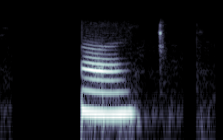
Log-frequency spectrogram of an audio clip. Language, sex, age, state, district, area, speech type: Santali, female, 30-45, Jharkhand, East Singhbhum, rural, conversation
